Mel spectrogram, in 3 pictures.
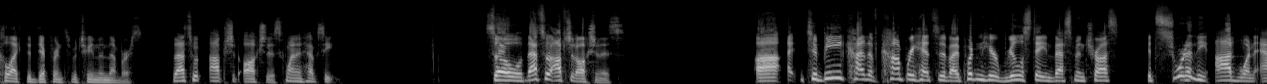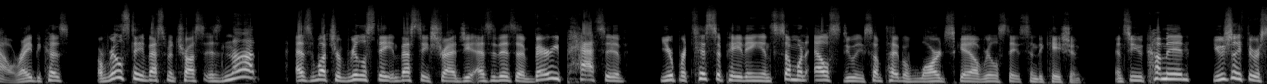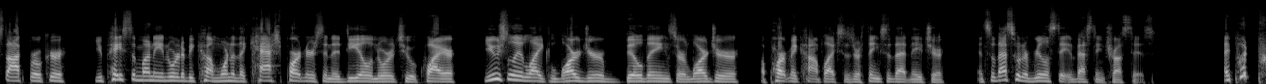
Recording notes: Real estate investors and real estate entrepreneurs in Lowell, Massachusetts. This was a live class recorded. Live in-person version.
